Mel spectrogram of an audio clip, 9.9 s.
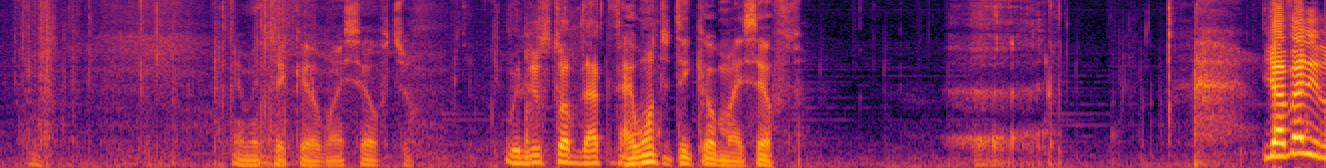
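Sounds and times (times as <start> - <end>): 
speech: 1.8 - 3.2, 3.8 - 6.1, 9.5 - 9.9
person slurping tea: 7.1 - 8.0.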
